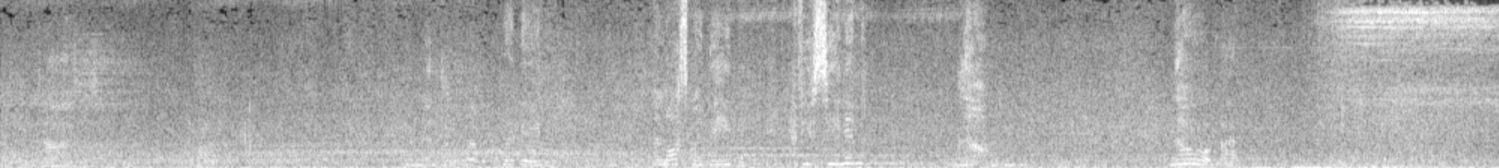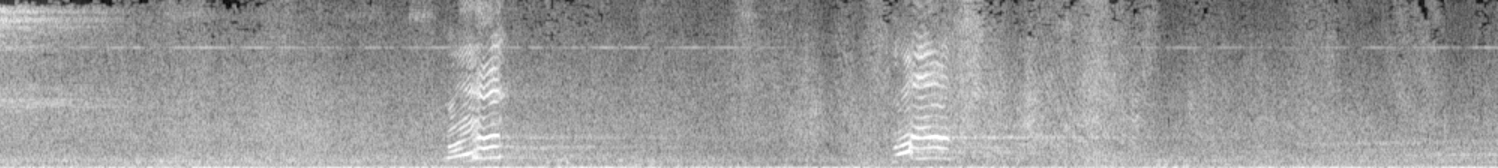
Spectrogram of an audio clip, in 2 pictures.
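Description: A strong wind howls and roars steadily.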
